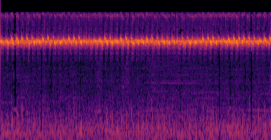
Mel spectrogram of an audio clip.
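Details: Rapid, loud chirping from male crickets, the usual night sound from dusk until dawn; a shrill pulsed trill stays steady at one high pitch, with soft low background murmur.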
